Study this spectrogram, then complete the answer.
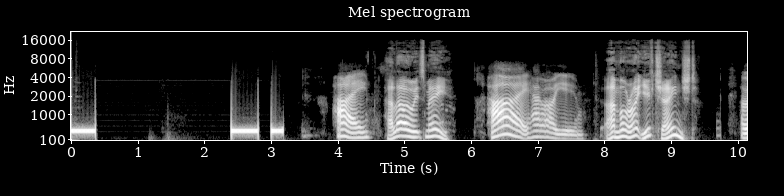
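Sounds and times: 
telephone ringback tone in a double-ring pattern: 0.0 - 0.4, 2.4 - 3.2
speech: 4.0 - 9.4.

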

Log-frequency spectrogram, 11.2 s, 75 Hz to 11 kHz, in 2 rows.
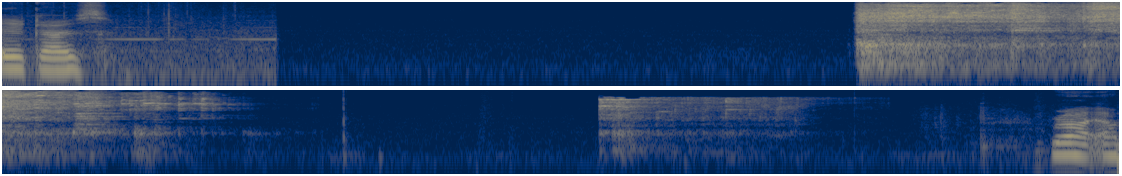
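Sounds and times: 
glass shards tinkling and scattering: 4.3 - 6.9, 8.6 - 9.9
glass window smashing: 4.3 - 6.9, 8.6 - 9.8.

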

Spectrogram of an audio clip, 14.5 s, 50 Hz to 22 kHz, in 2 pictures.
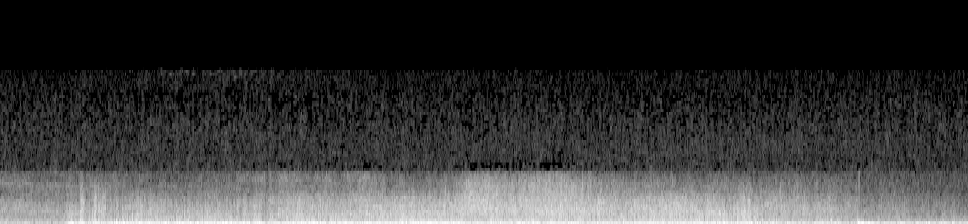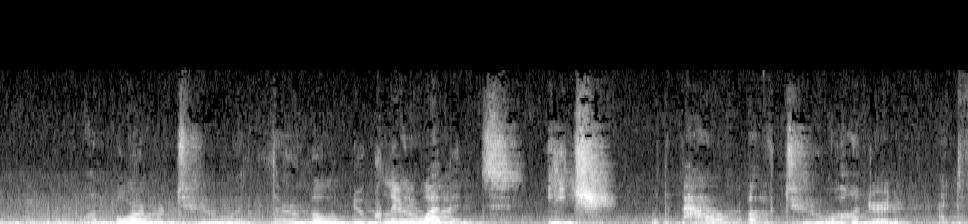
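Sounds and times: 
bomber plane losing fuel crashing with heavy roar: 0.0 - 11.2
speech: 8.4 - 14.5.

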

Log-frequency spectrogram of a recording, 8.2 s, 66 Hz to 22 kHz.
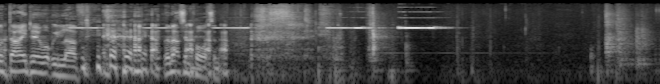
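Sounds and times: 
laughter: 0.0 - 3.5
speech: 0.0 - 3.6
smoke alarm beeping: 0.9 - 3.3, 4.0 - 5.9.

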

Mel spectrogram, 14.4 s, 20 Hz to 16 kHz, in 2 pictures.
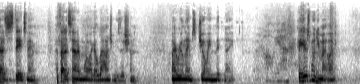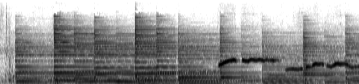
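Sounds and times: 
speech: 0.0 - 4.8, 5.5 - 6.8, 7.4 - 7.7
sustained keyboard chords: 7.4 - 14.3
clear pure whistled melody: 11.2 - 14.3.

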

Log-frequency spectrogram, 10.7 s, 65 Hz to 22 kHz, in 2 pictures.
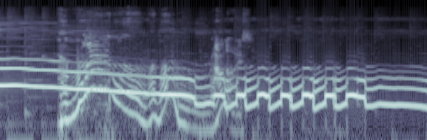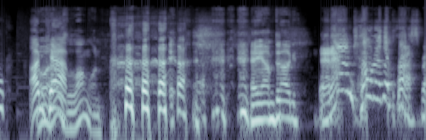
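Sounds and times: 
person imitating a dog howl: 0.0 - 5.4
speech: 5.8 - 10.6
laughter: 6.8 - 8.5.

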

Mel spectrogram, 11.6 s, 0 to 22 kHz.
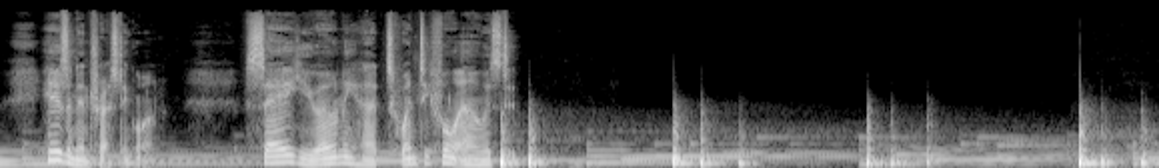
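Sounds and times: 
speech: 0.4 - 1.7, 2.4 - 5.3
dull knocking from the floor above: 5.0 - 5.6, 6.8 - 7.6, 8.6 - 9.5, 10.8 - 11.5.

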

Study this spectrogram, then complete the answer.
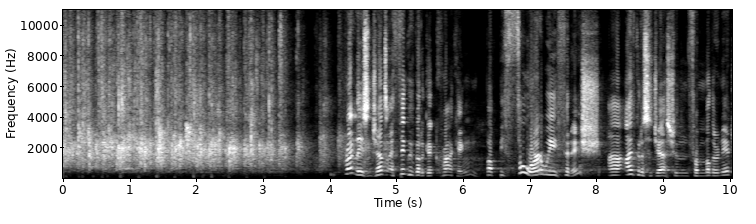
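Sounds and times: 
crowd applauding: 0.0 - 4.9
speech: 4.4 - 10.0.

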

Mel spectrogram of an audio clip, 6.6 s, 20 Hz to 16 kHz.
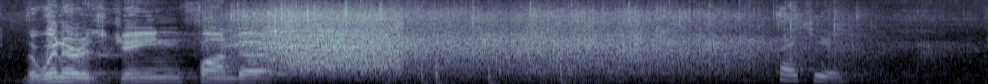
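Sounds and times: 
speech: 0.2 - 2.0, 5.2 - 5.8
large audience applause at awards ceremony: 1.5 - 6.3.

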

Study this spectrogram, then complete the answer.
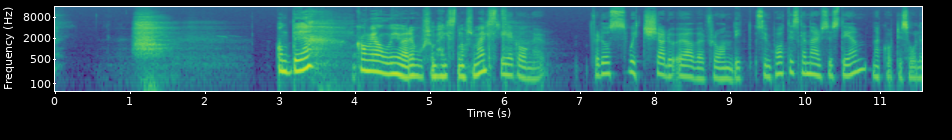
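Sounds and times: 
deep breath drawn in close to the microphone: 0.8 - 2.6
speech: 3.0 - 6.6, 7.2 - 11.5.

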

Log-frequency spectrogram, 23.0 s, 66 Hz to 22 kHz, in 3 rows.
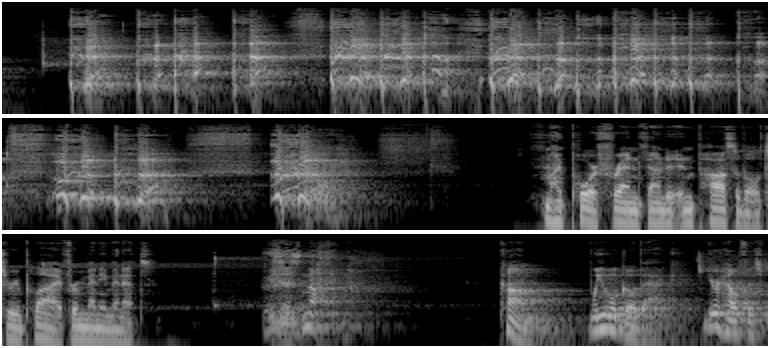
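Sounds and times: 
person performing a long fit of coughing with wheezing gasps: 0.7 - 9.5, 10.3 - 11.4, 18.0 - 19.3
speech: 13.4 - 16.9, 18.0 - 18.8, 20.4 - 22.9.

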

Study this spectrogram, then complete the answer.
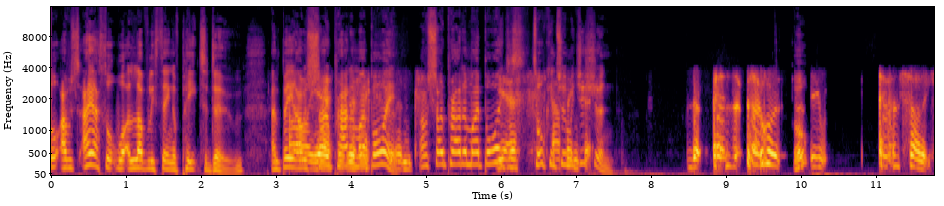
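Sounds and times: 
speech: 0.0 - 7.6, 8.5 - 10.4, 11.0 - 11.7
person clearing throat: 8.8 - 10.1
person coughing harshly: 8.8 - 10.1.

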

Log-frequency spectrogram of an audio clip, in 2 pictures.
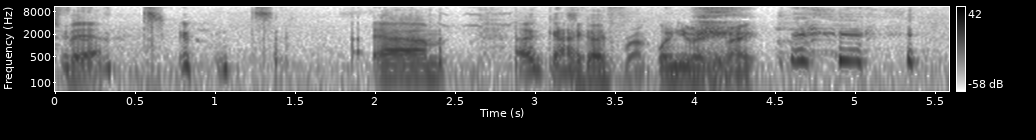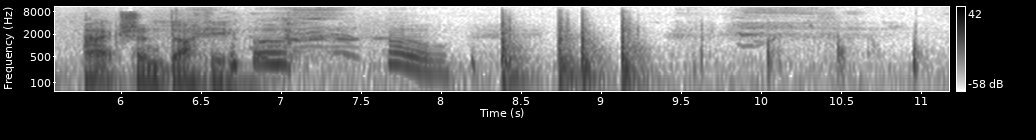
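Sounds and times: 
speech: 0.0 - 5.2, 5.8 - 8.2
laughter: 3.9 - 5.6, 6.3 - 8.0
postman knocking on a door: 8.4 - 9.4.

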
